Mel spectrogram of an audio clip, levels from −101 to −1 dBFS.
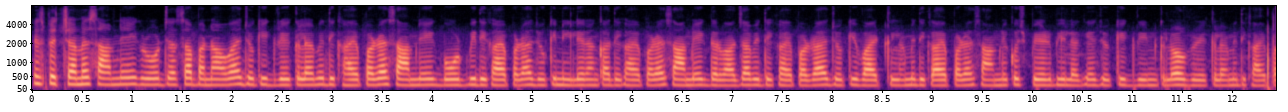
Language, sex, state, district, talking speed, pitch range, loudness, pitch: Hindi, female, Jharkhand, Sahebganj, 320 wpm, 195-210 Hz, -19 LUFS, 205 Hz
